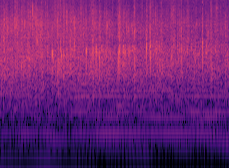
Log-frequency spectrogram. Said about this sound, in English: Now clap those hands and take your seats.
